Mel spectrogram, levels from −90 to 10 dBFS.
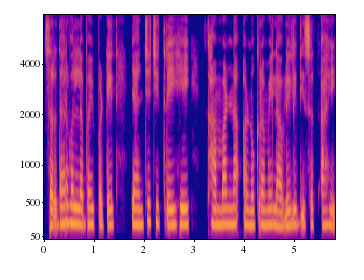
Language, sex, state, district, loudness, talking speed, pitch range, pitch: Marathi, female, Maharashtra, Chandrapur, -17 LUFS, 125 wpm, 195-215 Hz, 205 Hz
